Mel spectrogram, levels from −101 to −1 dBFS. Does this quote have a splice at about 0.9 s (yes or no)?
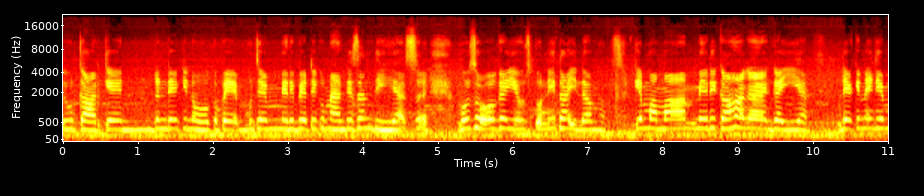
no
